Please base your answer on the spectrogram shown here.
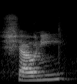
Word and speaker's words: Shaunie: My name is Shaunie. Um, I would pronounce it as Shai though, but it depends on who I'm talking with.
